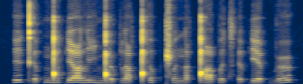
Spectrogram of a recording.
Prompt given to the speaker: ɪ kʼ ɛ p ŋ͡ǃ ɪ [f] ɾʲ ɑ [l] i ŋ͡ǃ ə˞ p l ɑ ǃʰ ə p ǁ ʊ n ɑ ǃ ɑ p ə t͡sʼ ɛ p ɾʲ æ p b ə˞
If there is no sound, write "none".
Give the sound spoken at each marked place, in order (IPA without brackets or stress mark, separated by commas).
p, l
